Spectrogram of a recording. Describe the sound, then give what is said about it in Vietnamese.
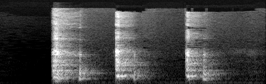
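Several loud coughs arrive in three separate bursts. Each is a harsh doubled hack, a strong first cough and a weaker second, with short silences between the bursts. “Vài tiếng ho mạnh kinh động đến Hứa Bội Dung.”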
